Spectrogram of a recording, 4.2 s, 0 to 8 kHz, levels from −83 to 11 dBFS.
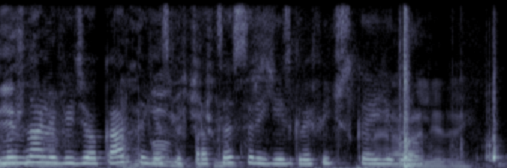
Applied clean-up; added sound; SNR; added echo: none; Telephone; 7 dB; none.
